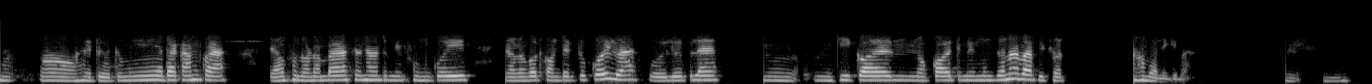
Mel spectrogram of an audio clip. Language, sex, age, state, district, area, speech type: Assamese, female, 45-60, Assam, Sivasagar, rural, conversation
